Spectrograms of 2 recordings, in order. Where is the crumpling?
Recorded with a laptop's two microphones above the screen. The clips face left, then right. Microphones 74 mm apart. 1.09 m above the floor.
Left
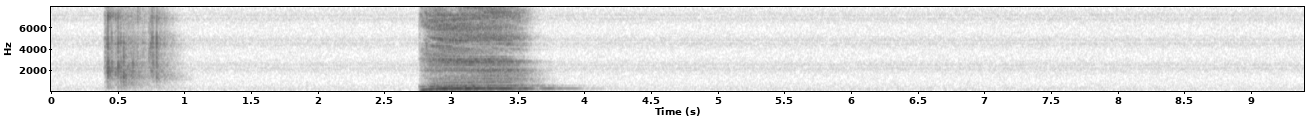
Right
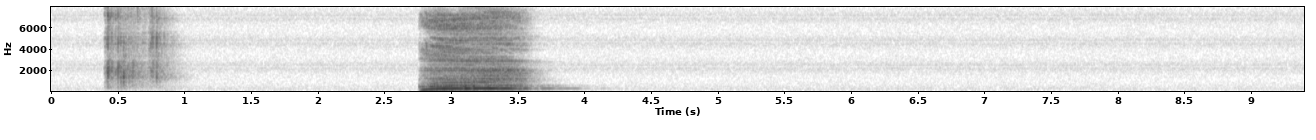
25° right (ahead or behind), 1.3 m.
